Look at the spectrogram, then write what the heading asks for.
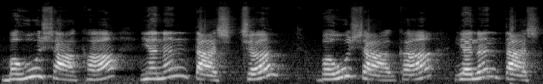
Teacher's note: नुसता ह नाही बोलायचा आहे बहुशाखा हु पहिला उकार आहे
